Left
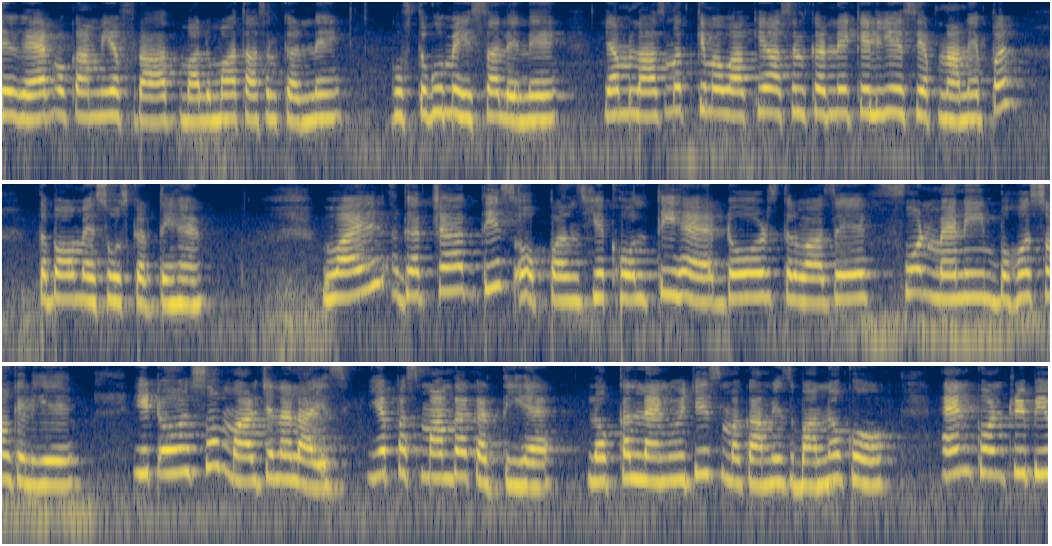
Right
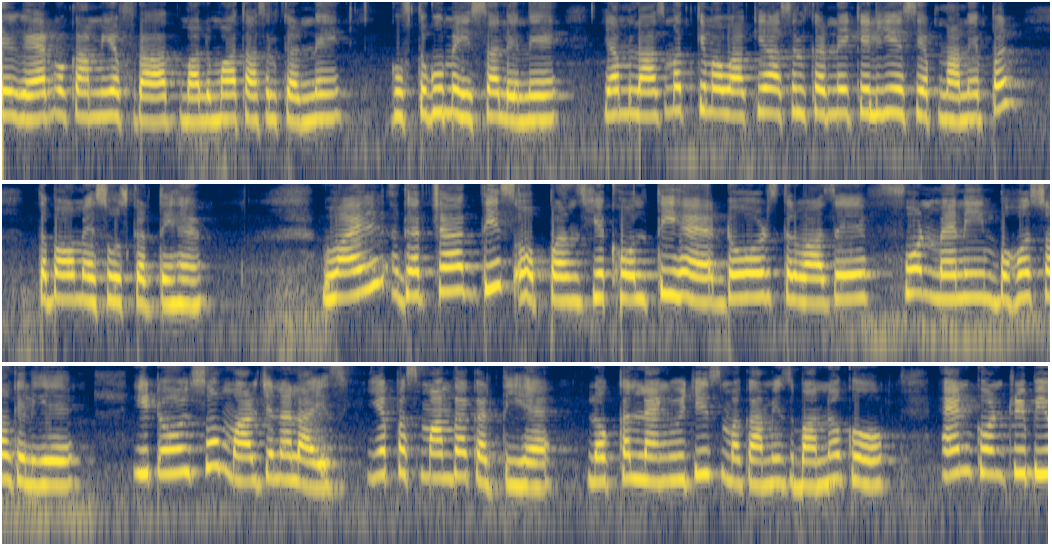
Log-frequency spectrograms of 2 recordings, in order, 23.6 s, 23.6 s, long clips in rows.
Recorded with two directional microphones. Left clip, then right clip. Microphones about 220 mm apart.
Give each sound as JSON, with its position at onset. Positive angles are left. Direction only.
{"t": 0.0, "sound": "a woman's voice", "side_deg": -15}
{"t": 10.4, "sound": "a woman's voice", "side_deg": -20}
